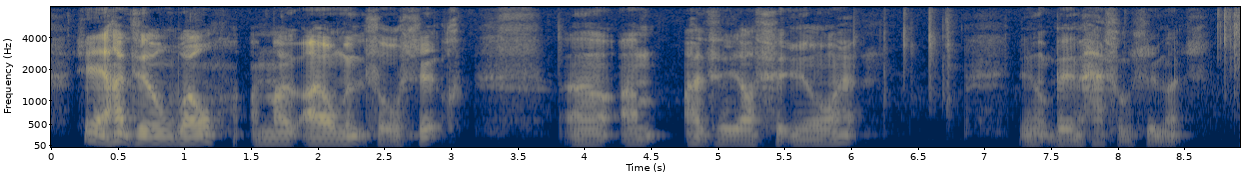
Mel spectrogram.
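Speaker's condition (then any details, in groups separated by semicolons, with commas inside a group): Tongue cancer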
